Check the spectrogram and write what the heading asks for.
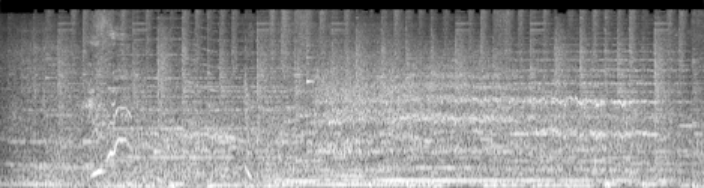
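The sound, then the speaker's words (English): In a video game car chase, engines roar loudly as a car weaves between giant tanker trucks, with tires squealing and skidding in sharp sweeps, dense traffic noise and rumbling vehicles surrounding the action. “So he's weaving between giant, like, tanker trucks and stuff.”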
